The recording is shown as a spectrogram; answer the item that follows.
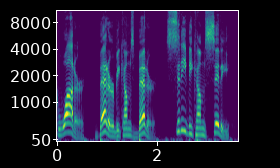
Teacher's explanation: a T sound falls between two vowel sounds, it often turns into something called a flap T. It's a very soft D sound. So, the word water doesn't sound like Washington, it sounds like water.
